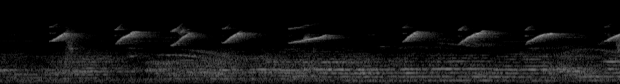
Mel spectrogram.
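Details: Indigo in a rough, fast-paced song used as master training material for cage birds: loud, sharp upswept chirps repeated roughly every half second to second, over a faint steady hum.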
